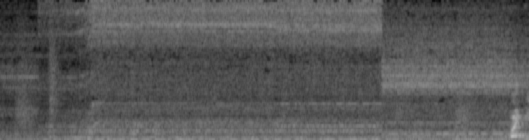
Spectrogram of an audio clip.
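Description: Stand mixer running while mixing cupcake batter, a steady motor whir with a high whine that holds for several seconds and then shifts in tone near the end, with no talk.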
